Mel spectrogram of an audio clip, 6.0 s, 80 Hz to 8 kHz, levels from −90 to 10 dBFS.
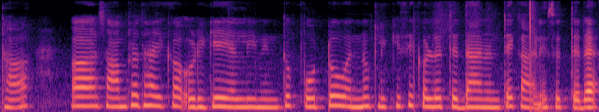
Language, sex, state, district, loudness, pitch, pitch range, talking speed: Kannada, female, Karnataka, Bangalore, -18 LUFS, 225 Hz, 215-245 Hz, 90 wpm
